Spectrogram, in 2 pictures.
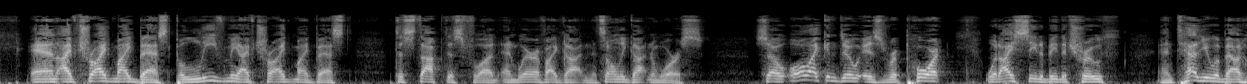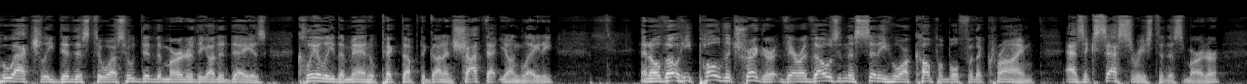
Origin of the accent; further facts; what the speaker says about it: New York, United States; born there; I'm a misplaced Texan. Unfortunately, I was born in New York.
